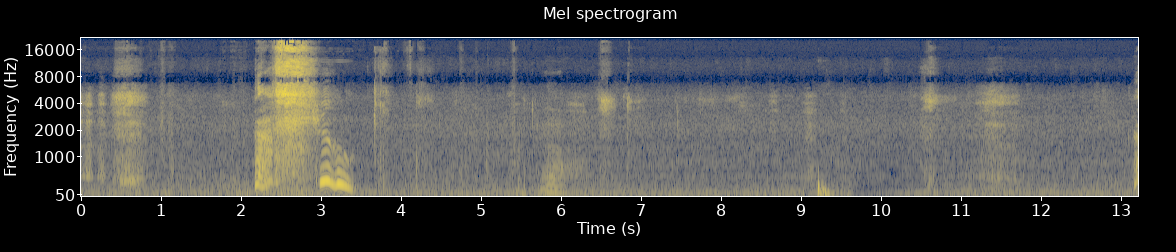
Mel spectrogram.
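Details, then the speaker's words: Outdoors in breezy, pollen-filled morning air, allergy sneeze held back with fingers pressed to the nose: sharp build-up and forceful sneeze, then a nasal snort and smaller muffled attempts. "that's what I a get for trying to hold them back when I try to hold them back I I just get stronger"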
